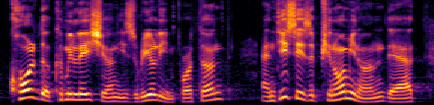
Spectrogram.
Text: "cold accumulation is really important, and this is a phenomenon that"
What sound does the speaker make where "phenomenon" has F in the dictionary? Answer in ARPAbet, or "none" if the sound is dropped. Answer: P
